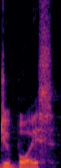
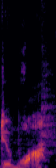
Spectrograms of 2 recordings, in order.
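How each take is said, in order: First: The name is said with an English pronunciation. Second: The name is said with a French pronunciation. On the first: This is how the man himself said his name. "he pronounced it Du Bois" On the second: This is how the name would be read in French. "in French pronunciation, it would be Dubois"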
